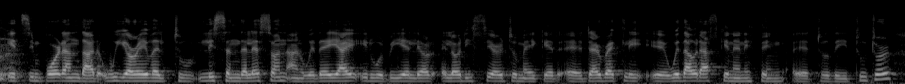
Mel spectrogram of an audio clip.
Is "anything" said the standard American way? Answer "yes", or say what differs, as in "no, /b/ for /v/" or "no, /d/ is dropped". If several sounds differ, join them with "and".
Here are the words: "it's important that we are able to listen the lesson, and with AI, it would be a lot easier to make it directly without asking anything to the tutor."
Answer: yes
